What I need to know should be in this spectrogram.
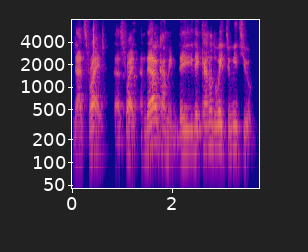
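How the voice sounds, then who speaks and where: A man's voice: mid-range voice, moderate pace, sharp tone, a little hiss or hum. Earnest man. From Iraq. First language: Kurdish. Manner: earnest and emphatic, repeating phrases for effect. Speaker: guest. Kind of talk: heartfelt conversation.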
